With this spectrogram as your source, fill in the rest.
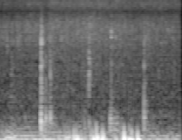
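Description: Garlic and onions sizzle in a hot pan, with a steady frying hiss broken up by the clack and scrape of stirring, close and moderately loud, and no talking.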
